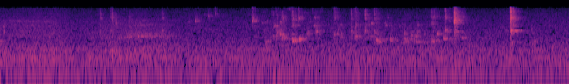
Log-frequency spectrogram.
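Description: Whisky poured from a glass bottle into a tumbler: a faint, patchy trickle of liquid, with two short sharp clicks near the end.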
